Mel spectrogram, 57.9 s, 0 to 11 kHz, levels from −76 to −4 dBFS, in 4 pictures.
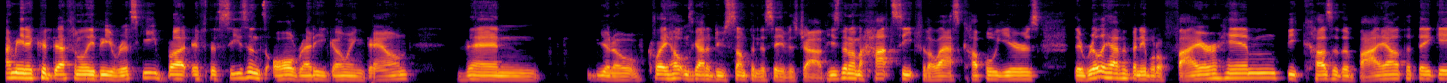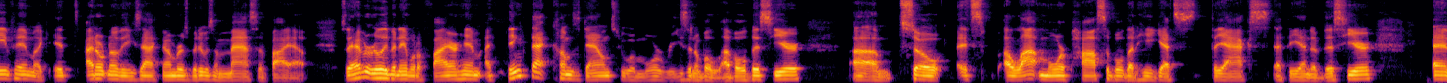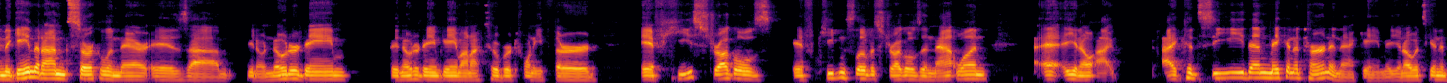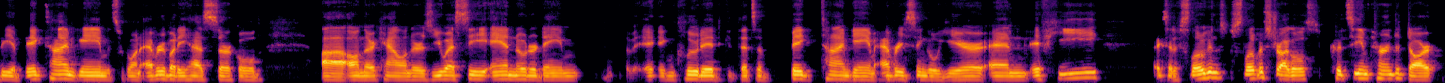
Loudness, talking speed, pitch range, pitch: -18 LUFS, 205 wpm, 100-125 Hz, 110 Hz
